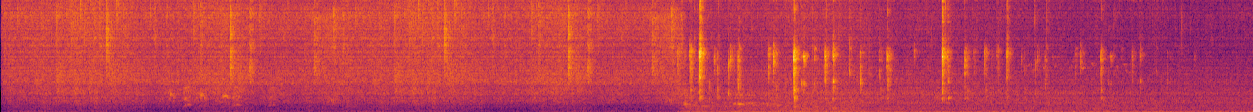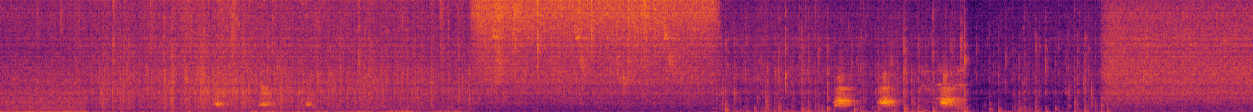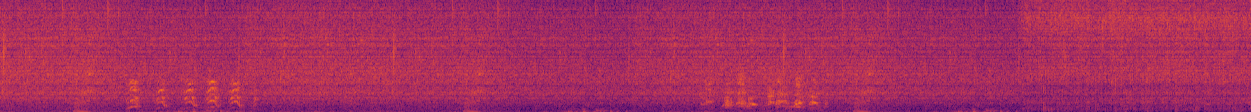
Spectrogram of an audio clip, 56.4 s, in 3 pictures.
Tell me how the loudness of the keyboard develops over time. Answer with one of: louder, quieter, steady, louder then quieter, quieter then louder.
louder then quieter.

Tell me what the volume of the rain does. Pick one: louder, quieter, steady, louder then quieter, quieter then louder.
quieter.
